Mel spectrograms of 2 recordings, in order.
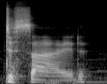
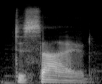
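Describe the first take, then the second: First: The first D is strong and forceful. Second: The first D is soft and light. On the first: The speaker calls it wrong. "It's not decide ... That's too strong" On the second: The speaker calls it right. "these D's at the start are d, d"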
